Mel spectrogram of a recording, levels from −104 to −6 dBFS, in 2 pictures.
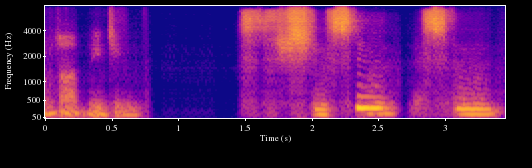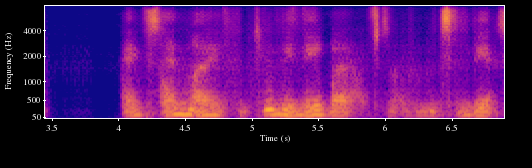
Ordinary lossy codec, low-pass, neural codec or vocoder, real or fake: none; none; codec, 16 kHz, 0.5 kbps, FreqCodec, smaller model; fake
